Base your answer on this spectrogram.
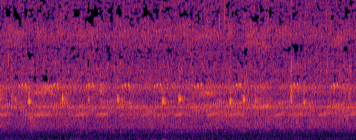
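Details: Lakeside frog chorus with sharp, high, chirpy peeps that come in loose bursts. They sit over a continuous shimmering insect-like hum and a faint low rumble.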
